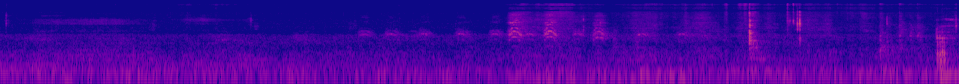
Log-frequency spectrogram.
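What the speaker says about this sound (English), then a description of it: "We got a lot of crows today." Crows caw several times on a nice day, faint and somewhat distant, in short repeated calls over a quiet background that grows busier partway through.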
